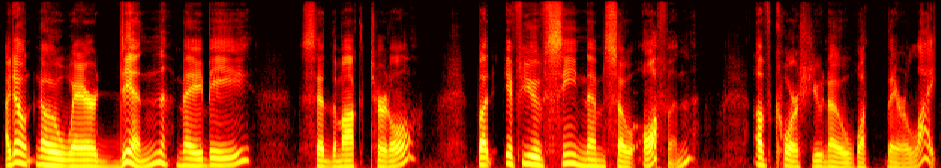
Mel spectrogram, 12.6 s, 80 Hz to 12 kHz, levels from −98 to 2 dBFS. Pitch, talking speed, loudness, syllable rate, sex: 140 Hz, 120 wpm, -19 LUFS, 3.2 syllables/s, male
